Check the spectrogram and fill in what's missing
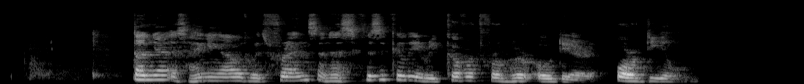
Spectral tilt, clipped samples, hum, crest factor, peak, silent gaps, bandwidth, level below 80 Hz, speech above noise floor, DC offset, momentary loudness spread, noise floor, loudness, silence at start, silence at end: -5 dB/octave; under 0.1%; none; 20 dB; -6 dBFS; none; 11.5 kHz; -82 dBFS; 62 dB; under 0.1%; 11 LU; -86 dBFS; -25 LUFS; 0.95 s; 1.25 s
